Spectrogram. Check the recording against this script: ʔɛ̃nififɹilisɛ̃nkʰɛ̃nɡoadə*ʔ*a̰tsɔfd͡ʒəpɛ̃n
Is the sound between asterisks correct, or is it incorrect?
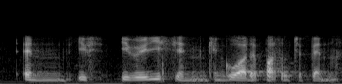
incorrect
